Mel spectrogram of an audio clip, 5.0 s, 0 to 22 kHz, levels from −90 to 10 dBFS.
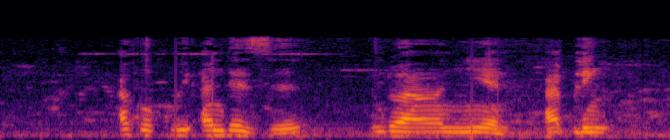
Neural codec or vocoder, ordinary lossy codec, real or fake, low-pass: none; Opus, 64 kbps; real; 7.2 kHz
